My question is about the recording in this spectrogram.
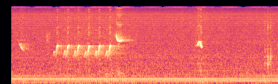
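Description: Small songbird chirping: a single chirp, then a quick run of about six chirps, a higher note, and one more chirp about three seconds in.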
